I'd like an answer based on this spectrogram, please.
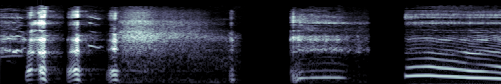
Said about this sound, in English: I've been yawning this whole time. So, it's early in the morning, guys.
